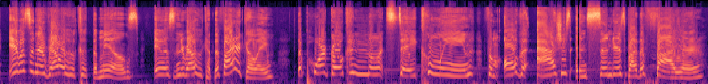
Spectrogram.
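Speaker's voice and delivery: lively storybook reading; story reading. Acted. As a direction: read like a bedtime story. Reads story aloud.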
